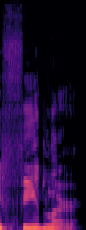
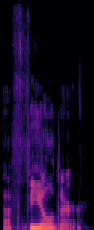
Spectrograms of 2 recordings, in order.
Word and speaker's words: Fiedler: And joining me once again, I have Fiedler, who is probably a little bit shocked that I actually pronounced her name the first time. How many takes did we do before where I said Fielder?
